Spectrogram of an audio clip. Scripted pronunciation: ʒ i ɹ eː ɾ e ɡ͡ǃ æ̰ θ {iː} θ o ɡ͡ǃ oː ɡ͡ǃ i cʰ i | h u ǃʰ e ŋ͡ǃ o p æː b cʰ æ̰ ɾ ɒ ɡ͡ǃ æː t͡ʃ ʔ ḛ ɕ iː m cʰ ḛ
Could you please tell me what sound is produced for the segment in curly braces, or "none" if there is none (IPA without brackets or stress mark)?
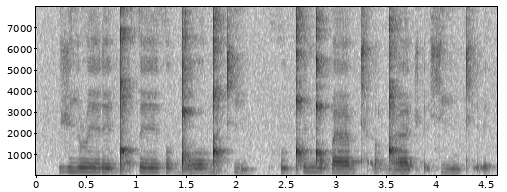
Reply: eː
